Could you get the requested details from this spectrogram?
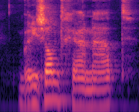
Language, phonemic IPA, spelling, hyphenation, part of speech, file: Dutch, /briˈzɑnt.xraːˌnaːt/, brisantgranaat, bri‧sant‧gra‧naat, noun, Nl-brisantgranaat.ogg
- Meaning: a high-explosive shell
